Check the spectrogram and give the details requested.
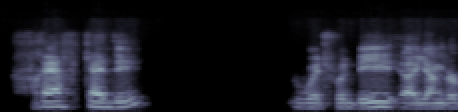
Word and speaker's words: cadet: Because I think it's a bit, Cadet. yeah. In French, we would not pronounce the T. The Uh, T would be mute, and you'd say cadet.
